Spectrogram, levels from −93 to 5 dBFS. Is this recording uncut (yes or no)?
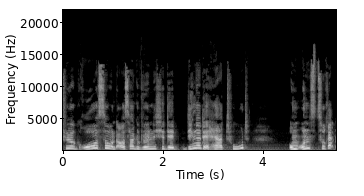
no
